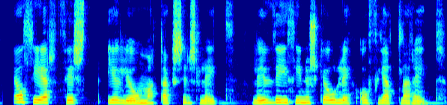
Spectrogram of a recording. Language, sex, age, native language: Icelandic, female, 40-49, Icelandic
